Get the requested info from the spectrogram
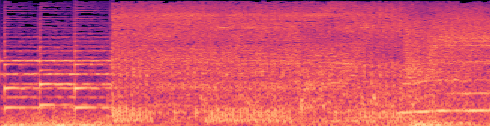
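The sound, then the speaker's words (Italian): Loud machinery and power tools run at a construction site with a concrete mixer and modern equipment, a whining engine tone at the start giving way to a dense, steady mechanical roar with no talking. “anche tu a guardare questo cantiere? Bello, eh?”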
